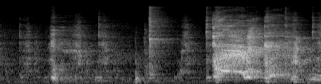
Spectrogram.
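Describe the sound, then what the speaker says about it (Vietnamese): A woman coughs several times while cooking chili-spiced caramelized peanuts with fish sauce, sugar and garlic, short harsh coughs close by with utensils clinking against a pan, then a louder sustained burst of sizzling or scraping. "Cô đang ho, nghe mùi ớt cô ho quá."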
